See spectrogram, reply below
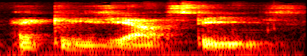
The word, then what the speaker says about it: Ecclesiastes: Ecclesiastes.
